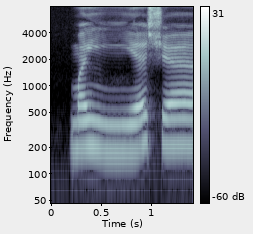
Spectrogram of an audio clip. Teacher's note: بڑی مدہ ہے، زیادہ کھینچیں گے الف کے برابر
